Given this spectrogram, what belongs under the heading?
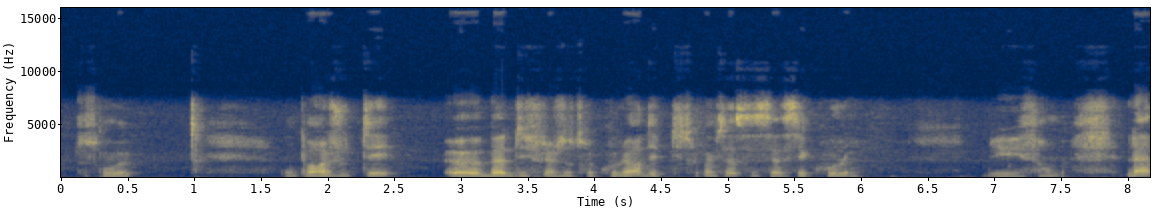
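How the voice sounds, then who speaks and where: A speaker casually walking through a software tutorial while thinking aloud, hesitant and self-mocking. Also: mid-range voice, vocal fry, breathy edge. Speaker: tutorial maker. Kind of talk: casual screen-recorded software walkthrough. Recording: dull lo-fi home recording.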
